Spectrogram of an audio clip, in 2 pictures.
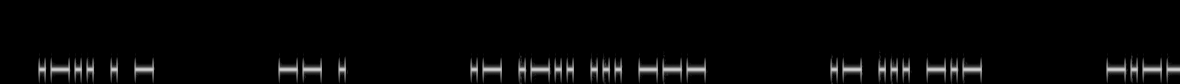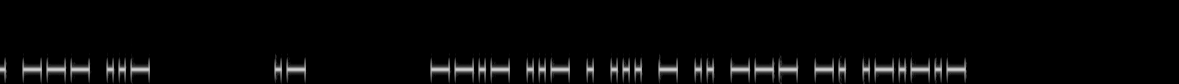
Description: Morse code, heard as a keyed tone, about 21 wpm, 700 Hz. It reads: LET ME ALSO ASK YOU A QUESTION.
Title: 3x Word-Spacing - Sentences from Top 400 Words - 20wpm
